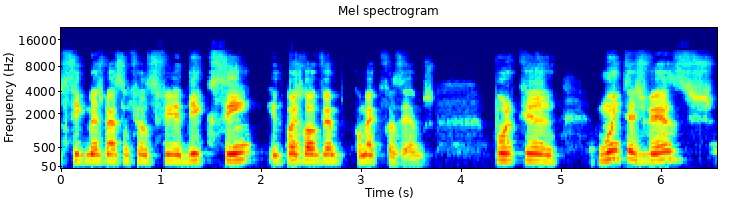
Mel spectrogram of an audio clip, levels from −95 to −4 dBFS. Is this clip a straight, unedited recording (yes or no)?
yes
